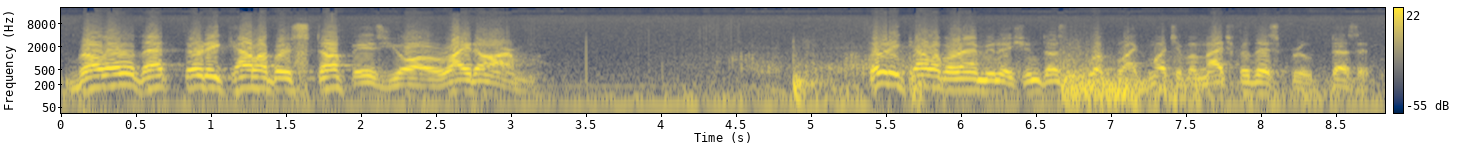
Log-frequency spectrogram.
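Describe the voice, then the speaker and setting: American man, wartime training-film narration, slangy and wry, medium-pitched, very varied intonation, faintly noisy vintage film sound. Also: sing-song, normal speed, highs cut off. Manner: tough, wry, slangy, addressing soldiers directly. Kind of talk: 1940s scripted film narration.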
